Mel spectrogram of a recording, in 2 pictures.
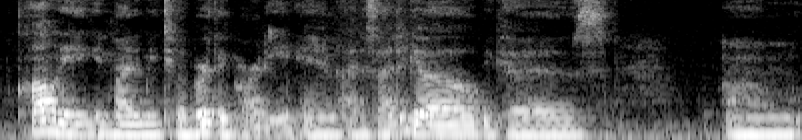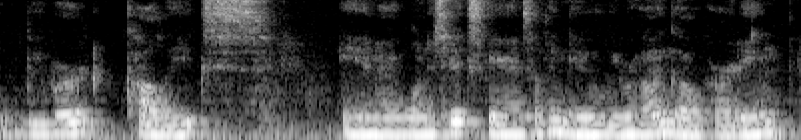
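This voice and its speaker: A woman's voice: low voice, slight background noise. A young woman in college vlogging, chatting casually about her life and acting out past conversations. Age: young adult. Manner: chatty, animated retelling of conversations. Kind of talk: casual storytelling to camera. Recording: echoey room, voice a bit far from mic.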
